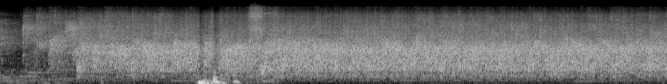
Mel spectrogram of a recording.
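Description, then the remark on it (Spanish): A crowd applauds steadily, a dense wash of many hands clapping that holds at an even, fairly loud level throughout with no one speaking. “Gracias por aplaudir, pero no aplaudan.”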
